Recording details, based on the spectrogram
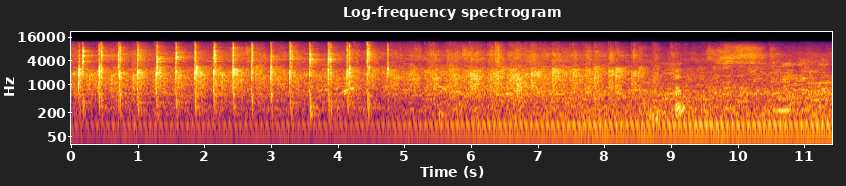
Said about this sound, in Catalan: I ara que estem tots, entre tots us ho podem fer un gran aplaudiment. Vinga, va, un fort aplaudiment, que s'ho mereixen.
